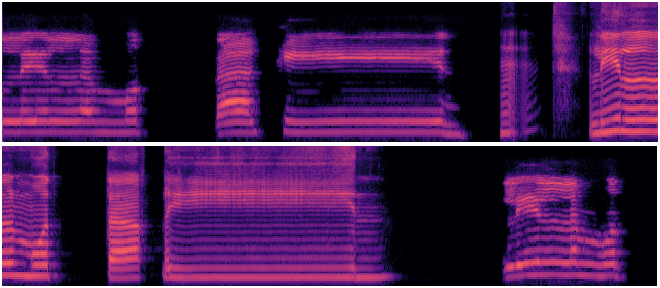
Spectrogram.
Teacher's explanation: Qafnya itu memang dia di pangkal lidah ya, ketemu langit-langit lunak, tapi tidak di nah tidak terlalu dicungkil ya.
